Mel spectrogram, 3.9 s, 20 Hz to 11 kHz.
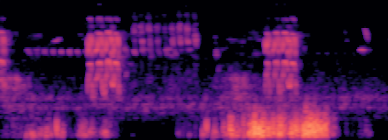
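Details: Least tern recorded at Oso Flaco, 31 May 2019, giving two short, grating high calls with fainter notes between them, partly masked by loud low-pitched wind noise.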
